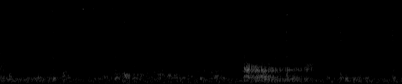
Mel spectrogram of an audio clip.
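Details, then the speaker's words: An adult's audible stomach growling (borborygmi): a brief, loud, tonal gurgling rumble in a quiet room. "that was loud almost sound like Aaron with the stomach growlin"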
